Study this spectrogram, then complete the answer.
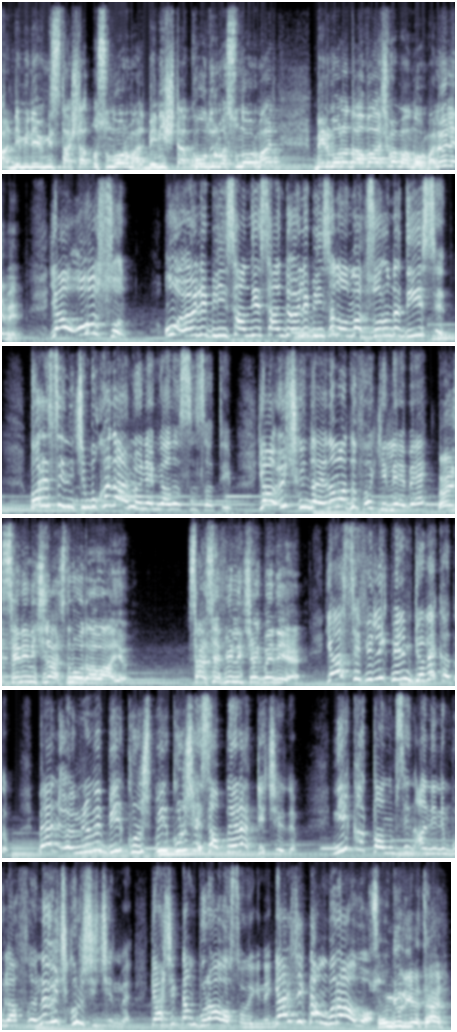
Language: Turkish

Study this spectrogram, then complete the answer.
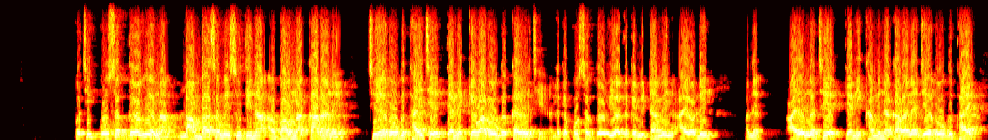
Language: Gujarati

